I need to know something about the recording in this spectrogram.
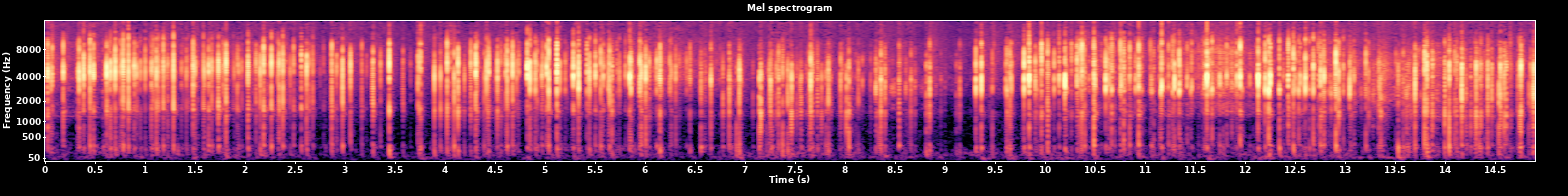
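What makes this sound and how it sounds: Long acrylic nails tap and scratch across a palm-sized clear plastic gel bead eye mask, a pouch filled with small gel beads and edged with a green fabric rim, lying flat on top of a binaural microphone. Dense, irregular, crackly clicks and scratches run throughout, bright and crisp with very little low end, each tap dying away almost instantly.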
